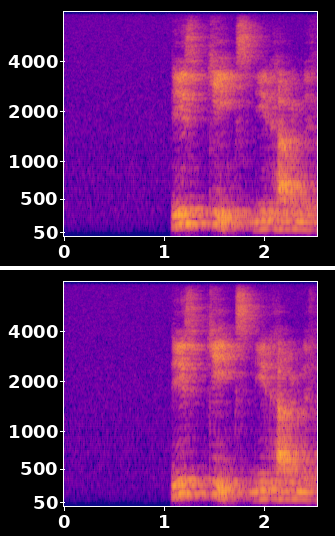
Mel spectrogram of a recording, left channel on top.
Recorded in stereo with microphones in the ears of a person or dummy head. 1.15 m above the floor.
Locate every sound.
1.1 s a man speaking: 15° right (ahead or behind), 0.6 m; by 2.6 s 65° right (ahead or behind), 1.0 m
